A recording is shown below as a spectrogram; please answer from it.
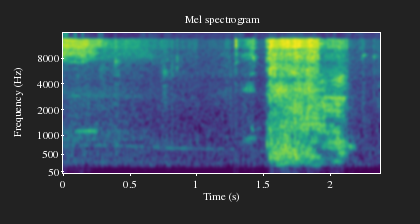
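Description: A zipper is pulled open on a sewn sling bag during sewing. There is a faint rasp, then a louder, longer zip of about half a second, recorded close in a quiet room.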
